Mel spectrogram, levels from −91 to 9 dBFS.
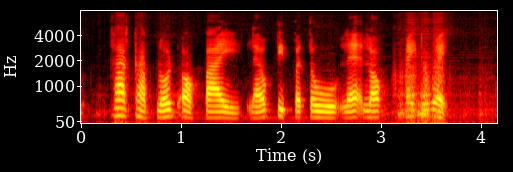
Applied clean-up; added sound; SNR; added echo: neural separator model SepFormer DNS4.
